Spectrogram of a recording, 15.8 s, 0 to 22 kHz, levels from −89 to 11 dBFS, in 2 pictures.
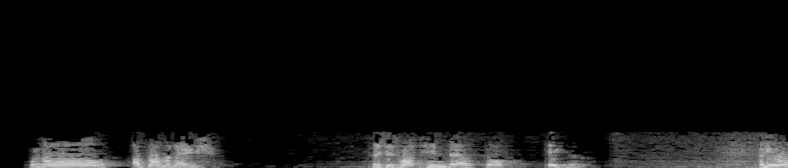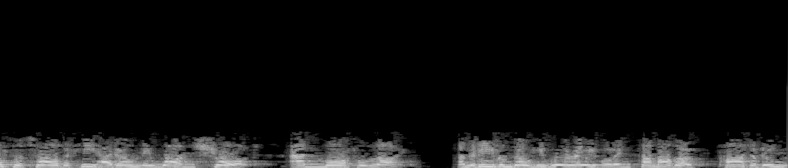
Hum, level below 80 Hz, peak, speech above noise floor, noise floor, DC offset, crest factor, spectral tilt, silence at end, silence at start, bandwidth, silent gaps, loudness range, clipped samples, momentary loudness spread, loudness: none; -64 dBFS; -2 dBFS; 64 dB; -77 dBFS; under 0.1%; 12 dB; -12 dB/octave; 0 s; 0.3 s; 4.6 kHz; none; 5 LU; under 0.1%; 8 LU; -14 LUFS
